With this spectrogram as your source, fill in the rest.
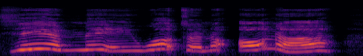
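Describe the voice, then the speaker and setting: Over a quiet background, someone performs a shaky put-on character voice. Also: woman, extremely high pitch for a woman. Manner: nervous, shaky.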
